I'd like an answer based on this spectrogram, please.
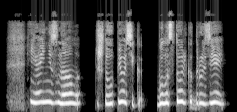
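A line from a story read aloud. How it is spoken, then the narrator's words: Sobbing. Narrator (Russian): всхлипнула Сьюзен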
